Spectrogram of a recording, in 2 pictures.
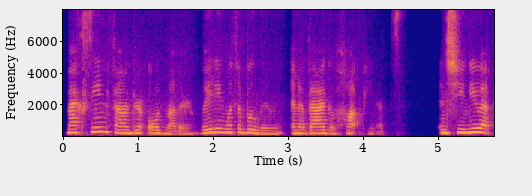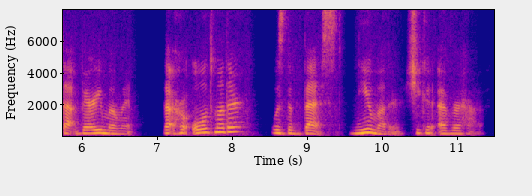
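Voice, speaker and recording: A woman's voice: mid-range voice, normal speed, low-quality recording. A woman volunteer reading a children's picture book aloud over a video call. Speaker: volunteer storybook reader. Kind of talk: children's storybook read-aloud.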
